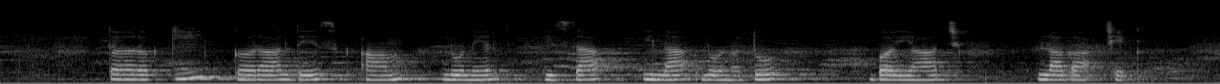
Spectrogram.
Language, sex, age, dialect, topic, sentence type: Magahi, female, 18-24, Northeastern/Surjapuri, banking, statement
